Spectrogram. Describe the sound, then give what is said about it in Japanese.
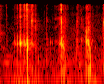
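Crunching bites of raw black carrot: a few crisp, loud crunches spaced apart, each a short snapping burst of chewing with quiet gaps between and no talk. “今はじゃあ黒人参をお召し上がりいただきましょう。”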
